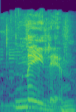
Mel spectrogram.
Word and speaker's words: Malin: Well, Malin, but I'm...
